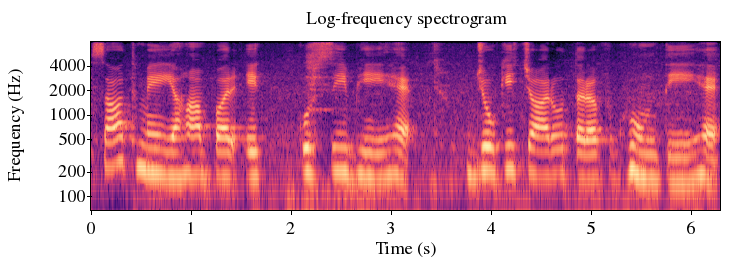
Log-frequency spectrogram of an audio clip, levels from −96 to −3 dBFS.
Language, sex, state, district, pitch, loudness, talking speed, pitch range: Hindi, female, Haryana, Charkhi Dadri, 180 Hz, -17 LUFS, 125 wpm, 170-200 Hz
